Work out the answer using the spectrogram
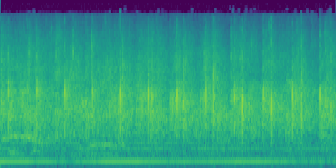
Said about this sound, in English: I'm so thankful you started clapping right then because I get to say this, but wait, there's more.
